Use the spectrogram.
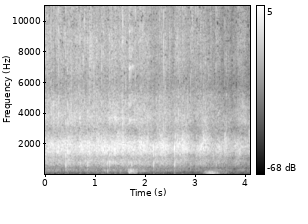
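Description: An audience applauds steadily, a dense wash of clapping that holds at an even level throughout, with a few sharper individual claps standing out and faint low murmurs underneath.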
